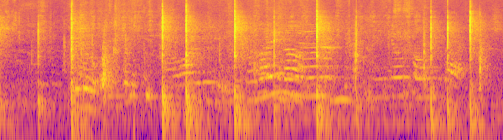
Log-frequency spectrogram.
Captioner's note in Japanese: ざわざわざわ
